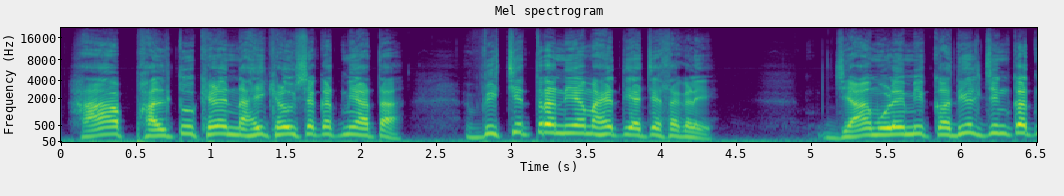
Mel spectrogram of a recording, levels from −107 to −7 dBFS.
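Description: Nothing in this recording stands out as a technical fault, so there's no problem to walk through here.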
